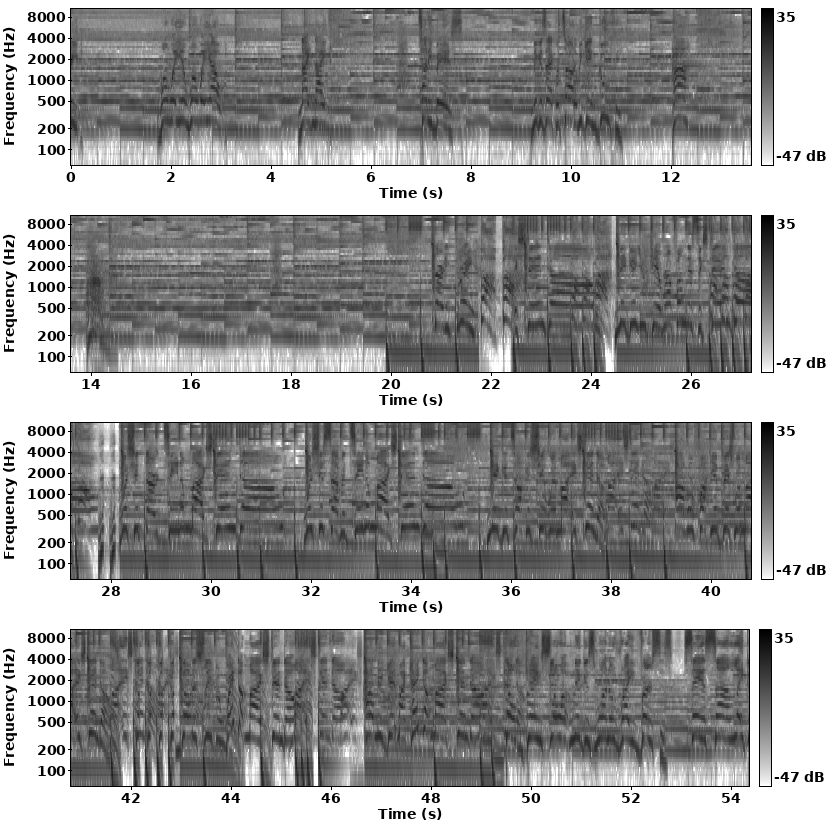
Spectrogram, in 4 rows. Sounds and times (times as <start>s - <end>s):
Soundtrack music: 0.0s - 21.8s, 28.2s - 41.9s, 42.5s - 44.5s, 45.4s - 54.3s
Theme music: 0.0s - 21.8s, 28.2s - 41.9s, 42.7s - 44.5s, 45.8s - 54.2s
Background music: 0.0s - 54.3s
New-age music: 0.0s - 54.3s.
